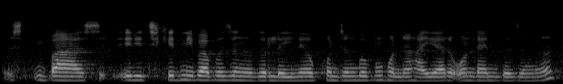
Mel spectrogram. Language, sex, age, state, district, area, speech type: Bodo, female, 30-45, Assam, Kokrajhar, rural, spontaneous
